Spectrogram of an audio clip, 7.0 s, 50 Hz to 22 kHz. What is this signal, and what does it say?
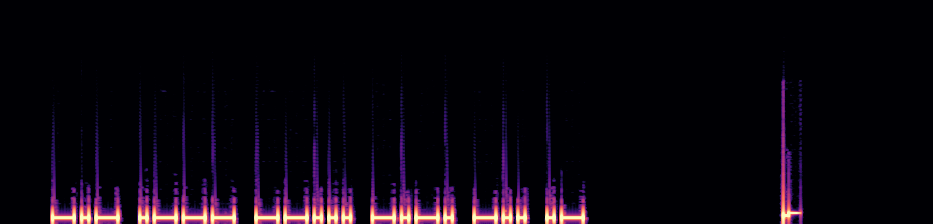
Morse code, heard as a keyed tone, about 22 wpm, 700 Hz. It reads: KJ7CDA
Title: USA Call Signs Repeated 2x 22wpm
